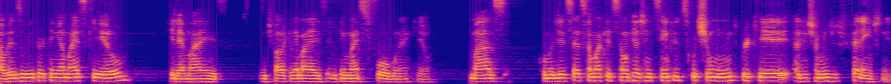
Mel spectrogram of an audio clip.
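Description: Speaking fairly quickly with fairly even intonation, a man uses an ordinary speaking voice at a medium pitch. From interior of São Paulo state, Brazil. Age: 20s. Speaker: geography student. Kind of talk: interview. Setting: video call.

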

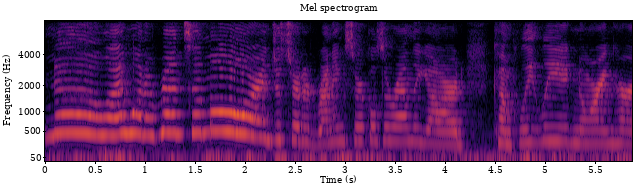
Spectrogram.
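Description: Noticeable background noise sits behind a woman speaking at a moderate pace. Her pitch swings very widely. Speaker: dog trainer and podcast host. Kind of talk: casual podcast chat.

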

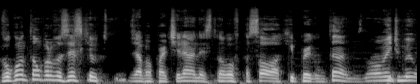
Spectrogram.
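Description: With lively intonation, a man talks very fast in a high voice. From Brazil, interior of Paraná. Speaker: podcast host. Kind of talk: casual chat. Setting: recorded at a live event.

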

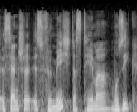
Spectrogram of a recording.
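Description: A man speaks at a very slow pace, his pitch medium with ordinary variation. The recording is very clean, with a silent background. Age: 20s. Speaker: podcast co-host and social media agency owner. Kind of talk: casual interview, answering as guest. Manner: frequent filler sounds, hesitant.

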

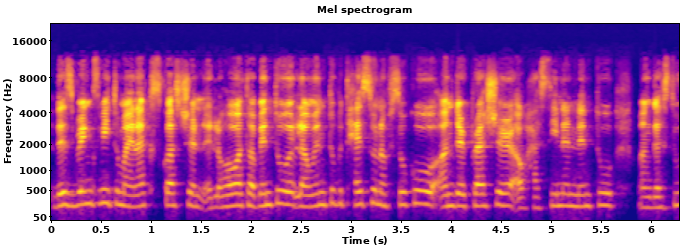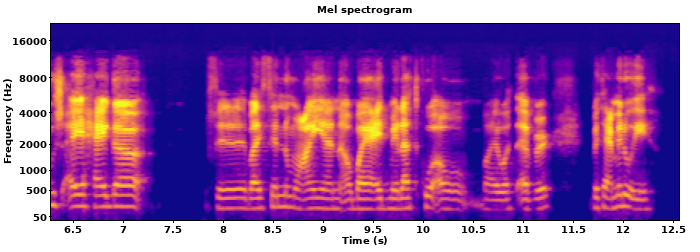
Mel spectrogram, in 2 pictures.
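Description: In a normal speaking voice, a woman of medium pitch talks at a fairly quick pace. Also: ordinary pitch variation. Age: 30s. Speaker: podcast co-host. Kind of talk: casual chat.

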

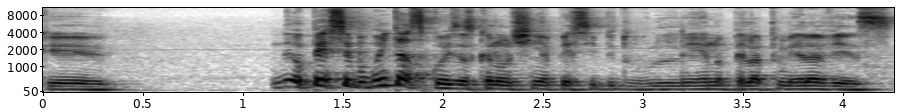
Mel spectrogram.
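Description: The man has a fairly high pitch and a dark, mellow tone. His voice is somewhat breathy, with lively intonation. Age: 20s. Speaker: podcast host. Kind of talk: casual chat.

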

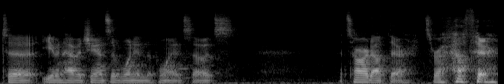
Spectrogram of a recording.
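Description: A man with a very deep, low voice talks fairly quickly in a flat monotone. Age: young. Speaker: professional pickleball player and podcast co-host. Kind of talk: casual chat.

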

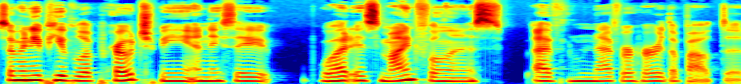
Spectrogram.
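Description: A dark, mellow voice moves at a moderate pace with fairly even intonation, in a dry, close recording with no echo that is very clean against a silent background. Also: woman. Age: 20s. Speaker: spiritual wellness podcaster. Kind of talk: solo monologue podcast.

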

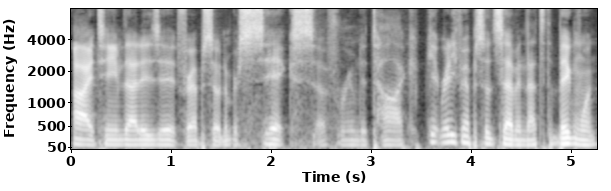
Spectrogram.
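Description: At a fairly quick pace and with hardly any pauses, a man speaks at a fairly low pitch with ordinary pitch variation. His is an unremarkable speaking voice, on a very clean recording with a silent background. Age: 20s. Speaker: podcast host. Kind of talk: casual chat.

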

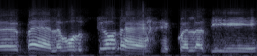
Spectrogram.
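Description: Heard in a dry, close sound with no echo, a man speaks very slowly in a bright, sharp tone. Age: 50s. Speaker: musician and songwriter. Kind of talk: casual radio interview. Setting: outdoors under a portico.

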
